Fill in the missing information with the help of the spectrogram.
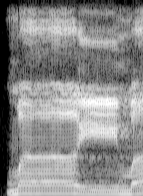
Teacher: Huruf mim yang berfathah A ini bertemu dengan huruf ya sukun kita lembutkan karena ini adalah bacaan lain.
